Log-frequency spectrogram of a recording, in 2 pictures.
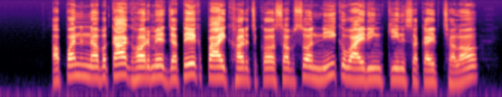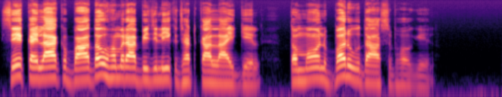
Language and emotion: Maithili, sad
